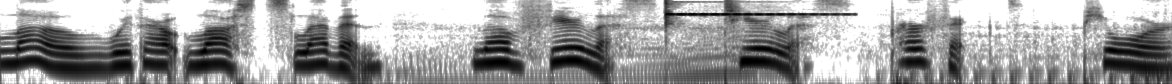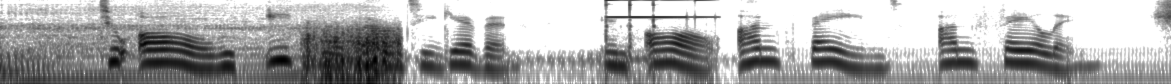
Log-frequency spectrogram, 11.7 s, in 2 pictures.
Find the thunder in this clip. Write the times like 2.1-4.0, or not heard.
7.3-7.9.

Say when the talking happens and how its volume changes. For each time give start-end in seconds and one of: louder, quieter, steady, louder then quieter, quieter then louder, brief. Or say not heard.
0.0-11.6 quieter.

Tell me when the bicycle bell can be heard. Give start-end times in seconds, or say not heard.
3.3-4.2, 8.8-9.4.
